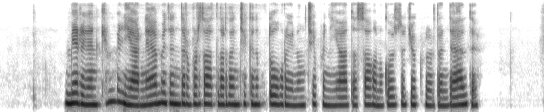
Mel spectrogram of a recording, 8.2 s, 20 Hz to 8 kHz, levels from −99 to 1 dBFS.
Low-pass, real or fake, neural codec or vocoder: 7.2 kHz; fake; autoencoder, 48 kHz, 128 numbers a frame, DAC-VAE, trained on Japanese speech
